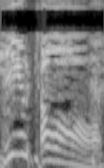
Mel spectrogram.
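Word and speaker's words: Eutaw: Utah. Oh, that's right down by the Inner Harbor. E-U-T-A-W. It's spelled Utah Street.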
